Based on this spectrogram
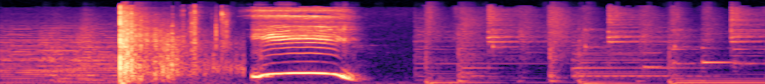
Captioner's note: gunshot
